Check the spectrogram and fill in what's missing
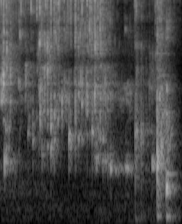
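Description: Water running from a tap while a cooking pot is rinsed and washed, a steady splashing flow at close range with a couple of brief clatters near the end.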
